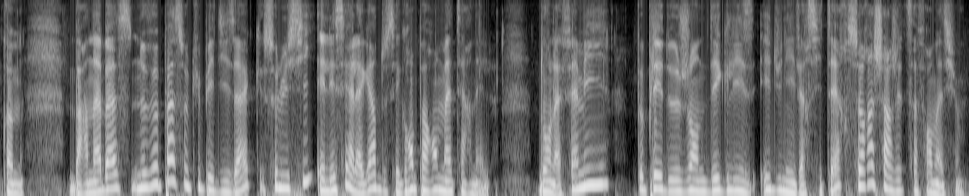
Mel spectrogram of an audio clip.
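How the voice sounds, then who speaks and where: A man's voice: fairly high pitch, sing-song, a little fast, a little mellow, dry recording. A man presenting a radio programme in scripted narration.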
